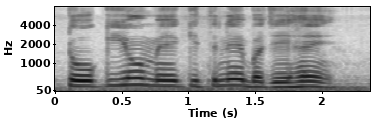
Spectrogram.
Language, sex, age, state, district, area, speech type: Urdu, male, 60+, Maharashtra, Nashik, rural, read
